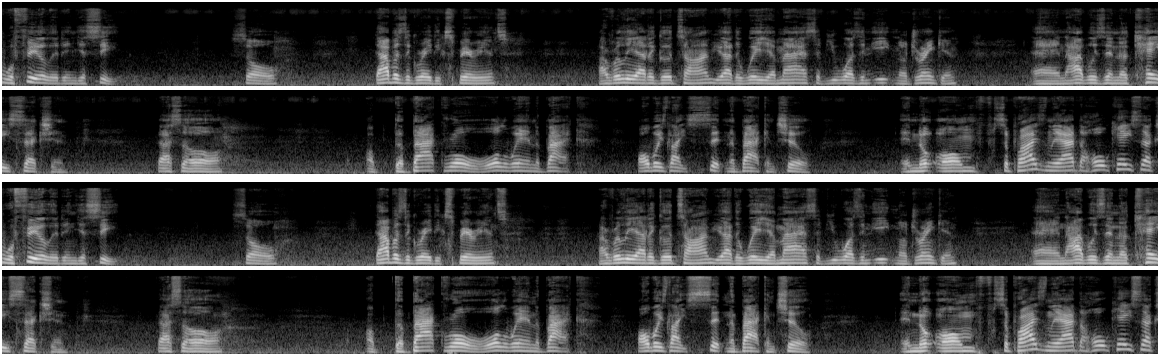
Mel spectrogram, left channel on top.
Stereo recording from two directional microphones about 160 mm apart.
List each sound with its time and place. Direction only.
0.0 s speech: 40° right (ahead or behind)
2.3 s a man's voice: 30° right (ahead or behind)
15.1 s speech: 35° right (ahead or behind)
21.5 s a man's voice: 30° right (ahead or behind)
